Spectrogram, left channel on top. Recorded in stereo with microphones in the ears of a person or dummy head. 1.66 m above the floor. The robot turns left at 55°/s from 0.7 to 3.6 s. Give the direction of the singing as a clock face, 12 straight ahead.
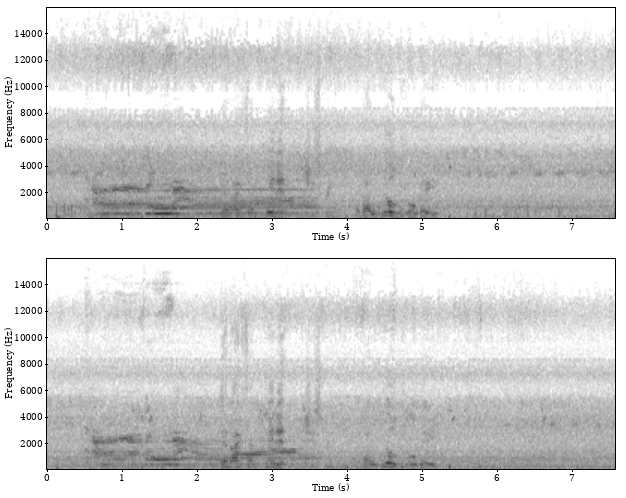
5 o'clock.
